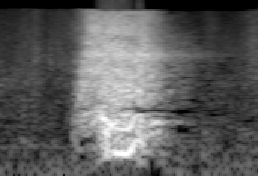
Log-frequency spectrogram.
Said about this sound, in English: Blowing my nose and hacking and coughing, eyes running. I'm going to try to preach in between it.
